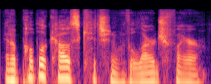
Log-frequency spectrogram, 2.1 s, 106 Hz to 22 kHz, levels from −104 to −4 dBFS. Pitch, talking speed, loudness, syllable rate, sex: 120 Hz, 255 wpm, -17 LUFS, 6.6 syllables/s, male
